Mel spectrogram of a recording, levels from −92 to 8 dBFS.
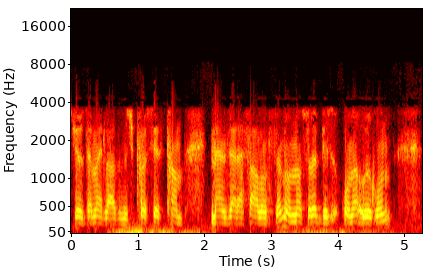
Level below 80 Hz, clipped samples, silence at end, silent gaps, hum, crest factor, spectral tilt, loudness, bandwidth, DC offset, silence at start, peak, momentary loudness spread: -36 dBFS; under 0.1%; 0.05 s; none; none; 18 dB; -8 dB/octave; -20 LUFS; 4.9 kHz; under 0.1%; 0 s; -2 dBFS; 5 LU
